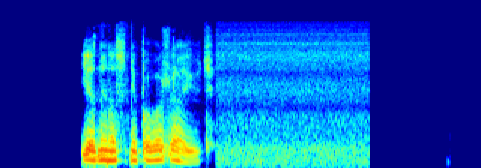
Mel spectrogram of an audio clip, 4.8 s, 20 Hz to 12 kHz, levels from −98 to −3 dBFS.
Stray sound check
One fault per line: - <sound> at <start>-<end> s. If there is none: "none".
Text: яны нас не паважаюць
none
